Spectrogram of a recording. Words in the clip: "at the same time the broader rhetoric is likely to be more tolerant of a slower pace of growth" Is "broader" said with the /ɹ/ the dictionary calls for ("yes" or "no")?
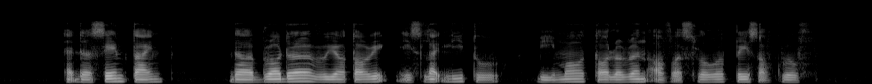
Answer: yes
